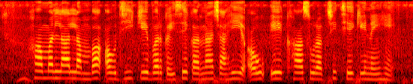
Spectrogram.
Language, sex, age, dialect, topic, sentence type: Chhattisgarhi, female, 25-30, Western/Budati/Khatahi, banking, question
